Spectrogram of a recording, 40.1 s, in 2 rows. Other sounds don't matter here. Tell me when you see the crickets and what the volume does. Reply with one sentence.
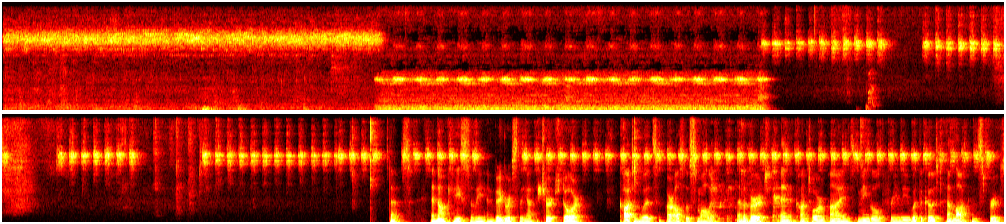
You can hear the crickets from 0.0 to 40.0 s, at a steady volume.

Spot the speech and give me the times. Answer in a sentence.
You can hear the speech from 27.8 to 31.6 s and from 32.4 to 40.0 s.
